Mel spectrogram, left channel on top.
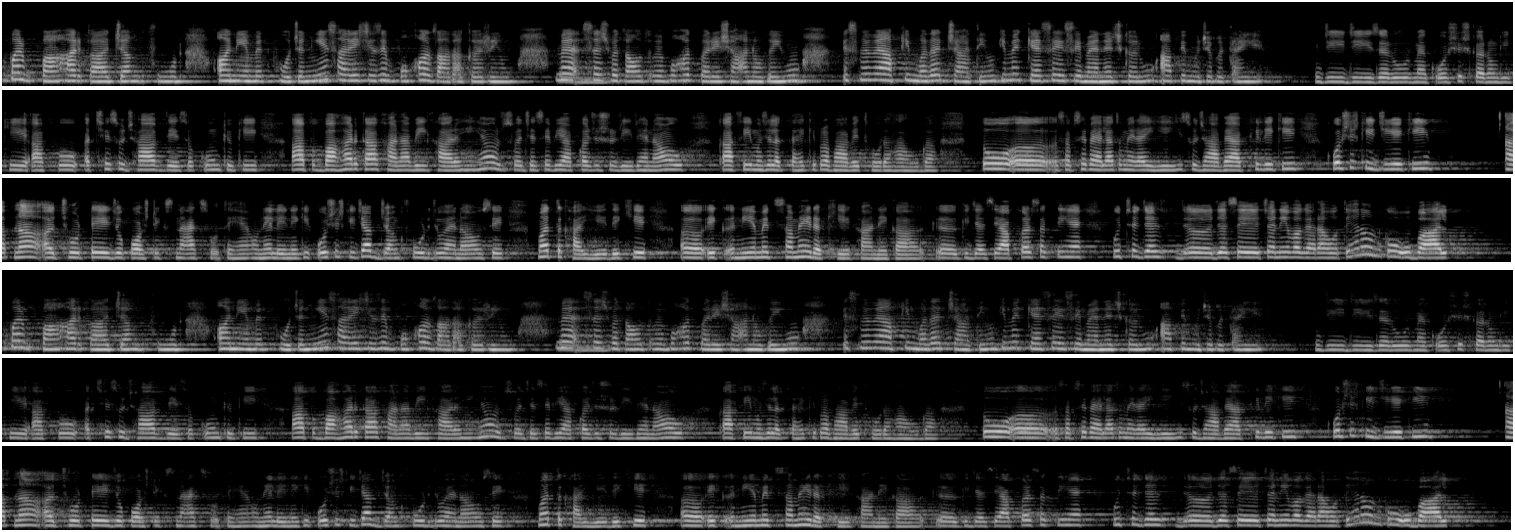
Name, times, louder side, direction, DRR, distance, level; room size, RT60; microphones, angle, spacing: voice 1, 0.0-12.6, left 2 dB, 50° left, 12 dB, 1.1 m, -24 dB
voice 2, 5.6-6.1 13.1-29.4 30.1-41.0 41.3-44.7, left 3 dB, 85° left, 11 dB, 1.2 m, -25 dB
25.5 x 23.5 x 9.7 m, 1.5 s
head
